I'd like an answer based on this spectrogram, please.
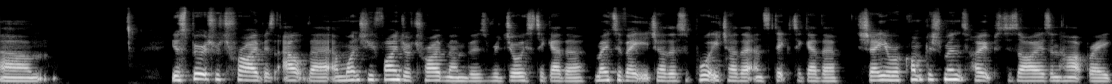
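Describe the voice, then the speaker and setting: A woman talks at a moderate pace with a dark, mellow tone. Her pitch varies in an ordinary way. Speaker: tarot reader. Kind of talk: tarot reading with card messages read aloud. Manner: occasional stutter in speech.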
